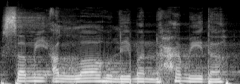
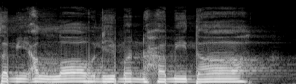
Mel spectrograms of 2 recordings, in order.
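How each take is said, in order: First: The ending is short and clipped, not stretched. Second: The ending is drawn out and given a vowel. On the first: The speaker calls it right. "हा को साकिन पढ़े ... दाल को भी खींच कर न पढ़ा जाए" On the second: The speaker calls it wrong. "ये गलत तरीक़ा है"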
